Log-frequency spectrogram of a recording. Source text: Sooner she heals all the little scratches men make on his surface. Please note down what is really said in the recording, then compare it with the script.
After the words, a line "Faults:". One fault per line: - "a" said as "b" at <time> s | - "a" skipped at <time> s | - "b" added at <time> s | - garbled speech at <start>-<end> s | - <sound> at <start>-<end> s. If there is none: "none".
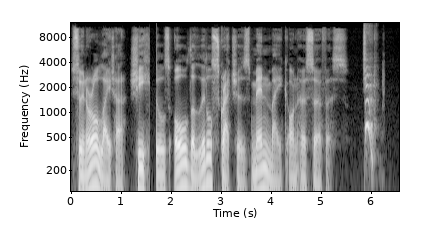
Sooner or later she heals all the little scratches men make on her surface.
Faults:
- "or later" added at 0.4 s
- dropout at 1.6-1.7 s
- "his" said as "her" at 4.5 s
- sneeze at 5.8-6.3 s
